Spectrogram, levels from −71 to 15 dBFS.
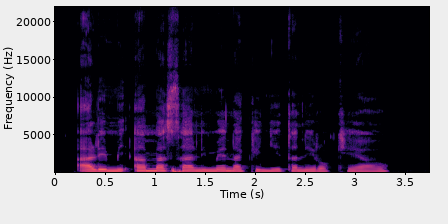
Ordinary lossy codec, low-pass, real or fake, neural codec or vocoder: none; none; real; none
